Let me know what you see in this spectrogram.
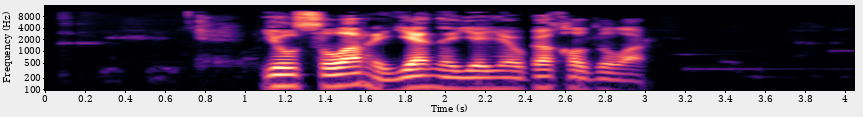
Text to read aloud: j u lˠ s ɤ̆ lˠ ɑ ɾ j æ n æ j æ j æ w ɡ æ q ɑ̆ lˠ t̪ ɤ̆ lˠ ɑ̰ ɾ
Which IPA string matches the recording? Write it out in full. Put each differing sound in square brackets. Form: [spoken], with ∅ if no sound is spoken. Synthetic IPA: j u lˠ s ɤ̆ lˠ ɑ ɾ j æ n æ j æ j æ w ɡ æ q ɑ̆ lˠ [d̪] ɤ̆ lˠ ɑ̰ ɾ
